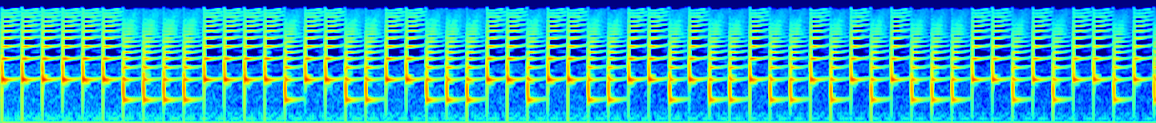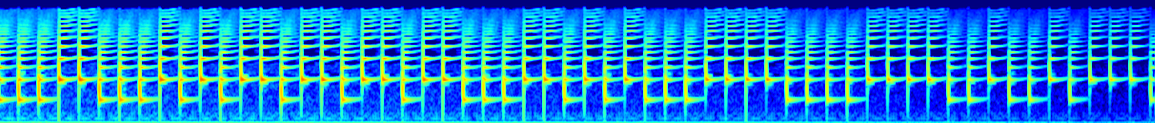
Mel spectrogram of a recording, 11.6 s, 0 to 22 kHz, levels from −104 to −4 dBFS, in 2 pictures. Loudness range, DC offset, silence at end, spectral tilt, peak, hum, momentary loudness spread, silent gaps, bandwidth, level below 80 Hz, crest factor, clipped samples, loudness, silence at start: 9 LU; under 0.1%; 0.1 s; 3 dB/octave; -10 dBFS; none; 13 LU; none; 17 kHz; -74 dBFS; 22 dB; under 0.1%; -28 LUFS; 0 s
